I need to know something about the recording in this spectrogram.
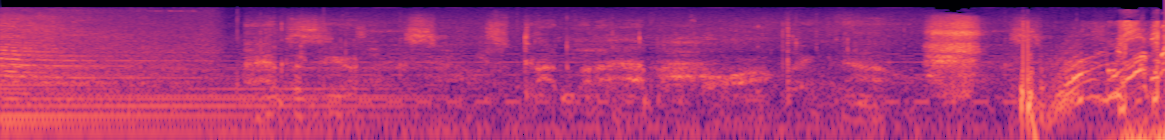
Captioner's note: People whispering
